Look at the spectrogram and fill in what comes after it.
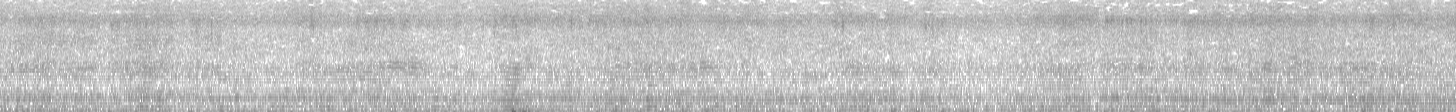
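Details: Continuous low droning of bees tended by beekeepers, an even, rich hum with a soft wavering texture and one brief knock near four seconds.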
